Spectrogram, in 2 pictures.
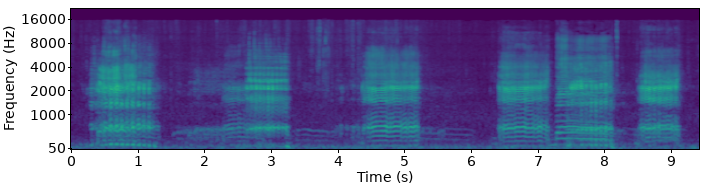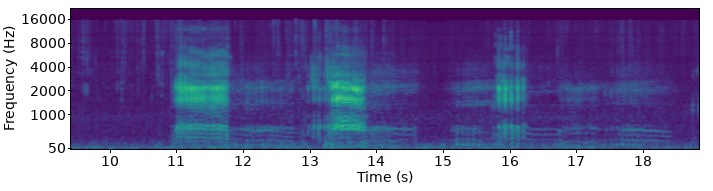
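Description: Zwartbles sheep bleating over and over: about nine loud calls, each under a second long and a second or two apart, then fainter calls near the end.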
